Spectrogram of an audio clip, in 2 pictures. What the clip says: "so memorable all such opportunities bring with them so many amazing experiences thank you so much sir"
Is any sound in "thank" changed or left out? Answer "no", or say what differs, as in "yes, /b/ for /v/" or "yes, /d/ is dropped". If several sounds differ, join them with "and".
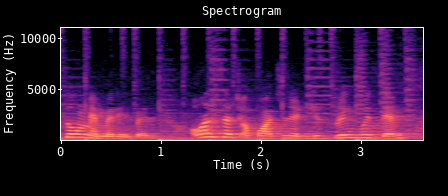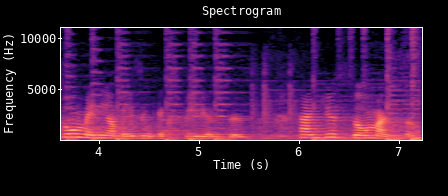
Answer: yes, /t/ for /θ/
